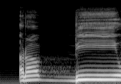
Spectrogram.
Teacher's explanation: Rabbi kasr diikuti ya sukun dua harakat mad thobi'i.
